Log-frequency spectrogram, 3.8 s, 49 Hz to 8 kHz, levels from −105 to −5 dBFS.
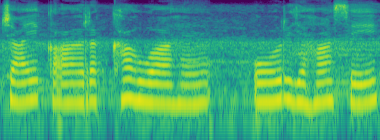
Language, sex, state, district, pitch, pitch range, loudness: Hindi, female, Haryana, Rohtak, 195 Hz, 190-205 Hz, -15 LUFS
